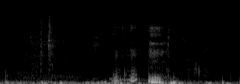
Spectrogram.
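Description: Sheets of paper being shuffled and picked up from a desk, with short scattered rustles and taps. A short, low voice sound, like a grunt, about one and a half seconds in is the loudest thing.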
